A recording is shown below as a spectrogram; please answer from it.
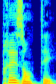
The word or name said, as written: présenter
